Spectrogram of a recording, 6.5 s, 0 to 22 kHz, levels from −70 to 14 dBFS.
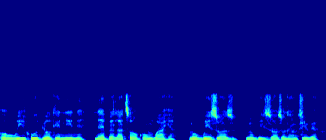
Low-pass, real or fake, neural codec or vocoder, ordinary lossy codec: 7.2 kHz; fake; codec, 16 kHz, 16 kbps, FunCodec, trained on LibriTTS, 50 frames a second; none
